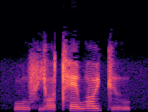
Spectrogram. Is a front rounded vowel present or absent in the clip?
present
